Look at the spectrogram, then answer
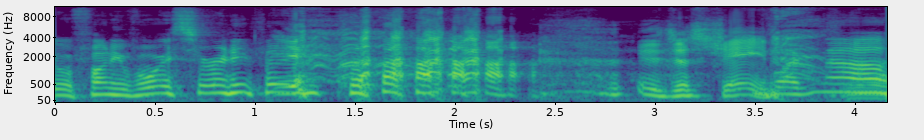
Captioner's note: both laughing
